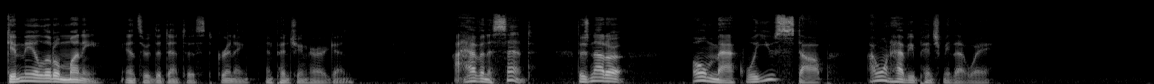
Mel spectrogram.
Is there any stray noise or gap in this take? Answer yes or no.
no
